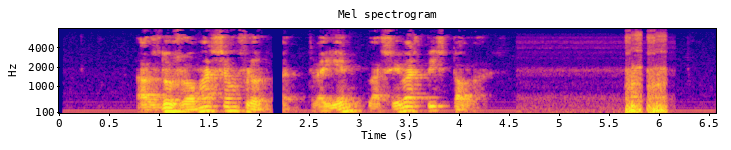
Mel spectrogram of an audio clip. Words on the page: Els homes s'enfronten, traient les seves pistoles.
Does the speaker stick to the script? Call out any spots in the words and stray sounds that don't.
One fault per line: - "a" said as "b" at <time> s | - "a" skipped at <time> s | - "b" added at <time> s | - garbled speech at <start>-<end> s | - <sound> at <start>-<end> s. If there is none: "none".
- "dos" added at 1.1 s
- dropout at 2.1-2.2 s
- laugh at 5.7-6.1 s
